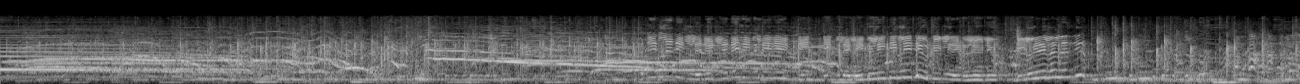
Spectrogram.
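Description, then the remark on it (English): A lively live audience at a Harmontown show at the Meltdown cheers, whoops and applauds continuously as Dan Harmon is welcomed to the stage, with overlapping shouts and a steady wash of clapping throughout. “What a lively crowd.”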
